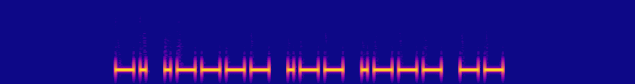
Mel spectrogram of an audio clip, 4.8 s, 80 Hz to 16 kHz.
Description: Morse code, heard as a keyed tone, about 26 wpm, 700 Hz. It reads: N1WJM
